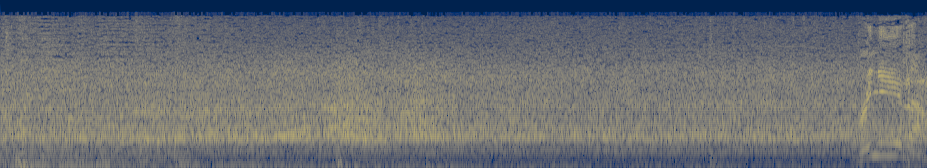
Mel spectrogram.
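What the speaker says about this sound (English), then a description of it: "this crowd is feeling themselves after that" Football stadium crowd roaring in a steady broad wash after a scoring drive, loud and continuous, with a commentator talking over it throughout.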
